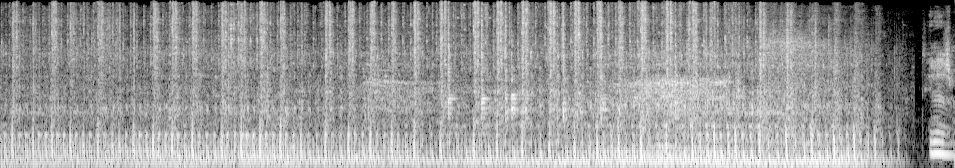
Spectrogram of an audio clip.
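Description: A bicycle rattles along a bumpy dirt track.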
